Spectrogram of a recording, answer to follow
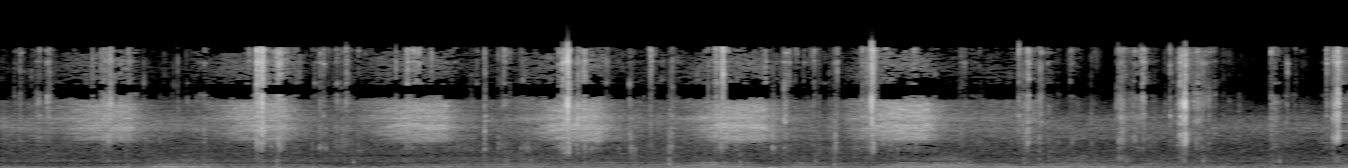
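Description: Footsteps of sneakers on asphalt while walking: a scuffing scrape about once a second in time with the stride, with a few light clicks over a low outdoor rumble.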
